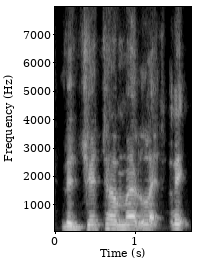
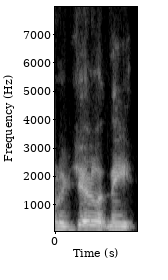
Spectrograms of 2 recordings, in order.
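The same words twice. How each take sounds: First: Legitimately retried carefully without teeth; second try at legitimately; toothless. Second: Mumbled without teeth; slurred toothless legitimately. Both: Real, not acted. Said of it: "man, I can't talk with no teeth".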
